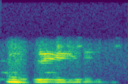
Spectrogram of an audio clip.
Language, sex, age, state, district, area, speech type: Sindhi, female, 30-45, Delhi, South Delhi, urban, conversation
